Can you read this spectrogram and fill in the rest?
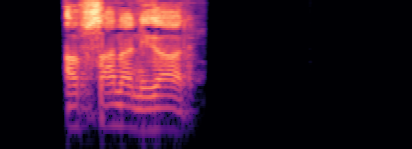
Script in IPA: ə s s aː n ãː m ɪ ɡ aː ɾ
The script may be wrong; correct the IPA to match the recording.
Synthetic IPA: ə f s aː n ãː n ɪ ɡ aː ɾ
